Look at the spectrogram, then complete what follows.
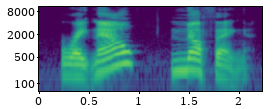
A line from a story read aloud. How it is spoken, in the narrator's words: Sheriff Stilinski says firmly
